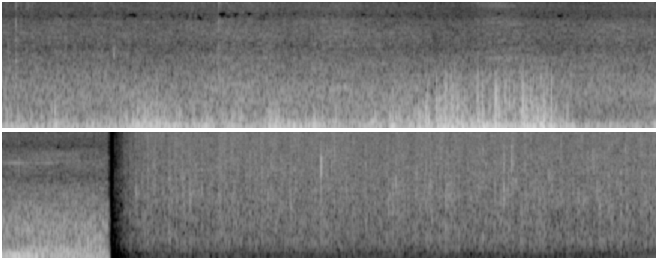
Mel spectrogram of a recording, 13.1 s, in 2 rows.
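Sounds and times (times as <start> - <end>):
rain drops ticking: 7.7 - 13.0.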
